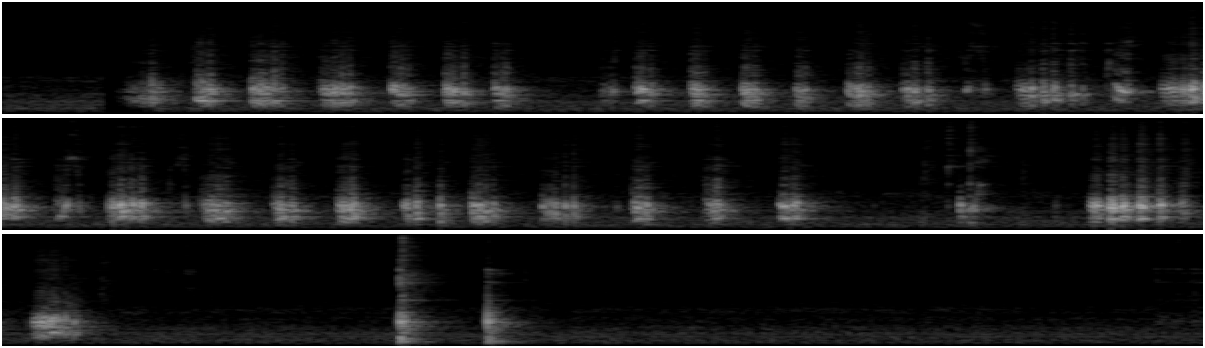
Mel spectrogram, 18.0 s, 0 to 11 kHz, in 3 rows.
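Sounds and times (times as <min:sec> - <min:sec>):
rubber balloon squeaking: 0:00.6 - 0:10.1.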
